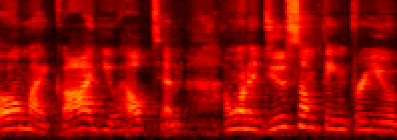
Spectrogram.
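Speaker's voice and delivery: almost crying voice. Retelling what his wife said at the aid station: imitating someone almost in tears. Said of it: "almost in tears".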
